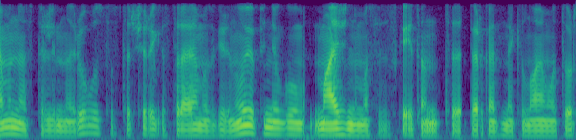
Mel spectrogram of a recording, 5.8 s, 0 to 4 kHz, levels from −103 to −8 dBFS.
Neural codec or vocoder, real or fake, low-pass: none; real; 3.6 kHz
